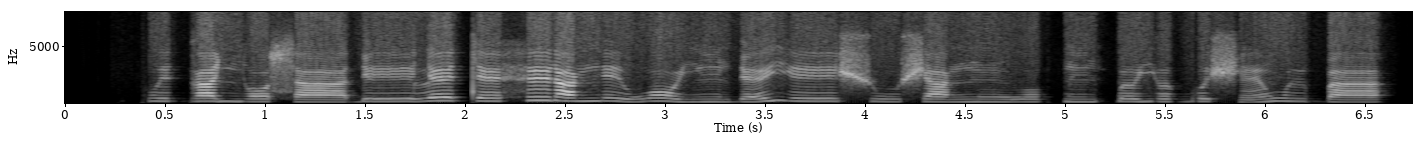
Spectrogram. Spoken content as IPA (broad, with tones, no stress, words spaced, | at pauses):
kʷe˧ ɡa˦ɲɔ˧saː˨ɗeː˦ lɛ˦tɛ˧ hɛ̃˦ɾa˧ ŋe˦˨ wɔ˦˨jĩ˨ ɗɛ˨˦jeː˧ʃu˨ʃa˨ ŋũ˨ wo˧k͡pĩ˧k͡pə˦jə˦ ɡʷə˦ʃɛ̃˨˦wɨ˦ɓa˧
